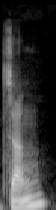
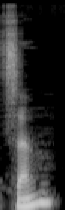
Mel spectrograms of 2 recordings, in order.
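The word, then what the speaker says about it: Tsang: um like for example named zang. Mhm. So you know t s a n g. Mhm. They usually pronounce this as s. Mhm. Oh yeah. because they they can't do like the hot t sound right before the s sound.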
